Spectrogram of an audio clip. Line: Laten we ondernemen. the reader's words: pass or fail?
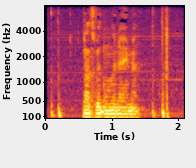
pass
